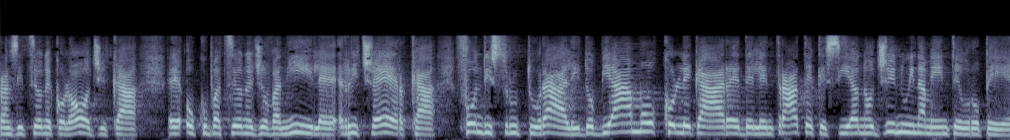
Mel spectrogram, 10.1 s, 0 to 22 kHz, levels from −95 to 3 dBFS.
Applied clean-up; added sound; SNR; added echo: none; none; none; none.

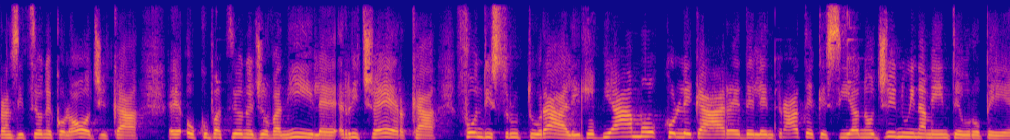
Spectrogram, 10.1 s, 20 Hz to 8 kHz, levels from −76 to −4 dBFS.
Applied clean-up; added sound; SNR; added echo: neural mask model DeepFilterNet 3.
